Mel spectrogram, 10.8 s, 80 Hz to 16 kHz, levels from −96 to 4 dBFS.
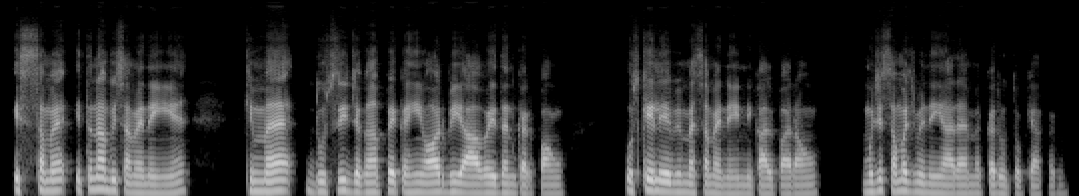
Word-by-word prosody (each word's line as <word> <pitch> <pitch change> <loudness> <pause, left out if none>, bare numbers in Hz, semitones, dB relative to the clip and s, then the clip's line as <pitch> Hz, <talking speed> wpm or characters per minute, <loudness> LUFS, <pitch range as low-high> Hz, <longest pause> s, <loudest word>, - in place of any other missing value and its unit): इस 165 -1 -1
समय 155 -1 +2
इतना 170 +2 +3
भी 155 -1 +1
समय 125 -4 -1
नहीं 120 0 -2
है 135 +4 -3 0.6
कि 150 - -1
मैं 145 +1 +5 0.3
दूसरी 140 +2 0
जगह 135 0 +2
पे 145 - +6
कहीं 135 -1 -2
और 135 0 +4
भी 135 +1 0 0.2
आवेदन 125 0 +1
कर 120 -1 -2
पाऊँ। 115 0 -3 0.6
उसके 155 +2 +3
लिए 145 -2 +5
भी 135 0 -2
मैं 130 -1 0
समय 125 -1 -2
नहीं 115 0 -4
निकाल 115 -1 -3
पा 115 - 0
रहा 115 0 -4
हूँ। 120 +1 -9 0.5
मुझे 140 +3 -1
समझ 145 -2 0
में 135 -1 -1
नहीं 125 -1 -3
आ 115 -1 0
रहा 120 +1 0
है, 115 - -5
मैं 120 -1 -9
करूँ 120 -1 -2
तो 110 - -7
क्या 110 0 -8
करूँ। 110 +1 -19
130 Hz, 220 wpm, -23 LUFS, 120-145 Hz, 0.6 s, पे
